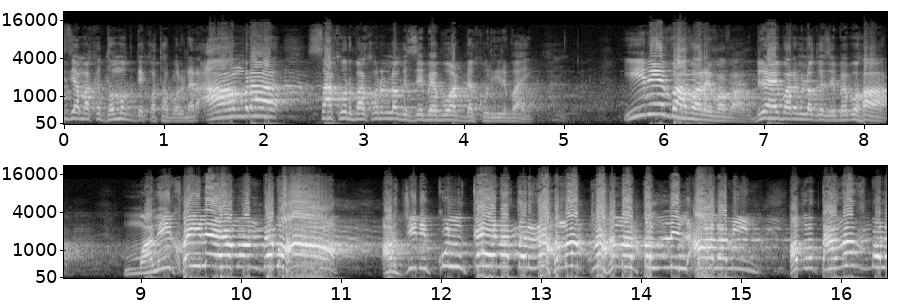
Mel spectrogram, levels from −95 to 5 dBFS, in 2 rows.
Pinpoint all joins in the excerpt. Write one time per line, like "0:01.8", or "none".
none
